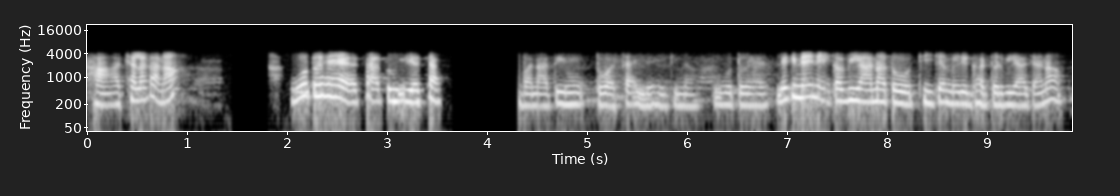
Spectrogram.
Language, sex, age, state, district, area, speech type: Hindi, female, 45-60, Bihar, Darbhanga, rural, conversation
